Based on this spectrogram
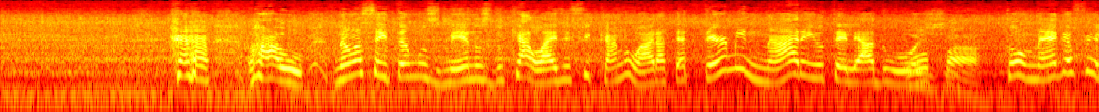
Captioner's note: chuckles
